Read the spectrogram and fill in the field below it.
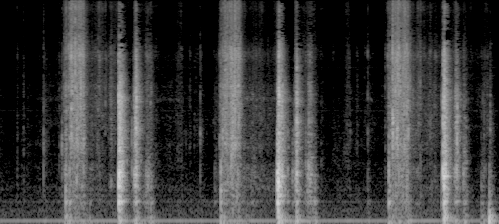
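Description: Playing cards riffle and snap together as a deck is shuffled on a table.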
